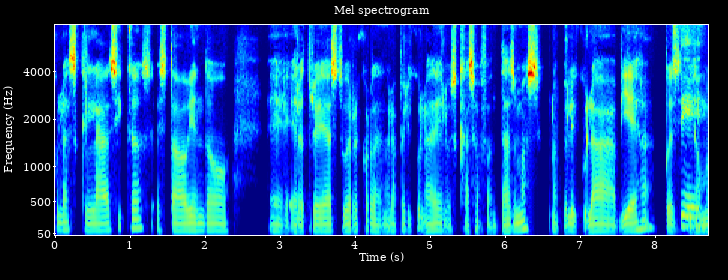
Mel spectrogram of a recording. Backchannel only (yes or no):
no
